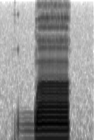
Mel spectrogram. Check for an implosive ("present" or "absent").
absent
